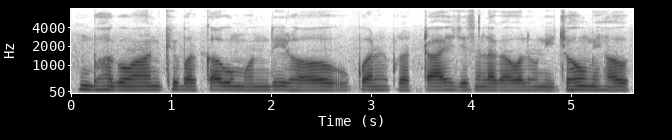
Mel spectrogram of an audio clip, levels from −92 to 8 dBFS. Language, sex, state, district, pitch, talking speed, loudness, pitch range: Hindi, male, Bihar, Vaishali, 125 Hz, 170 wpm, -17 LUFS, 120-130 Hz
